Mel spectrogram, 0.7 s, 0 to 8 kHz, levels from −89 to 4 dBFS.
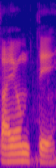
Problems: none marked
